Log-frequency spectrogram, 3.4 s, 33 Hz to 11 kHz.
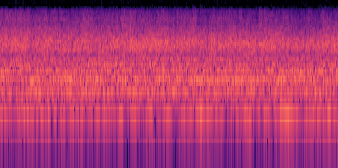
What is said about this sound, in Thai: เสียงโทนต่ำของบูเซล่าอุปกรณ์เชียร์กีฬาที่ใช้ระหว่างการแข่งขันฟุตบอลโลกที่แอฟริกาใต้เมื่อปี2010กลายเป็นฝันร้ายของหลายคนในแบบที่เรียกได้ว่าลืมกันไม่ลงเลยทีเดียวครับ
